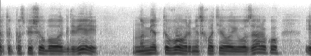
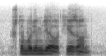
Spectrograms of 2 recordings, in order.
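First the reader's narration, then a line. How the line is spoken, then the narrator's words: Calm question. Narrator (Russian): спокойно спросила она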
